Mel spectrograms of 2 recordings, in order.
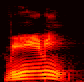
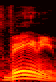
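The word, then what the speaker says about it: Vanney: Right, how do you say it? – Vanny. – It's Vanny, right? I said Vanny earlier, and that was wrong. – Yeah, it was. It's not like... varicose in your leg.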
